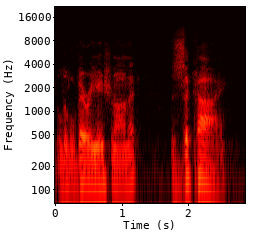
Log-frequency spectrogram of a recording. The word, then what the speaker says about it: Zakai: Zakai. Z-A-K-A-I. Not Zakay? No, I don't believe so.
